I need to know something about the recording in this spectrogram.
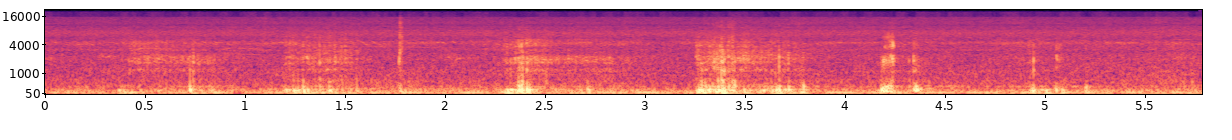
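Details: Wild mule deer in Wyoming in autumn that seemed very sick, coughing outdoors: about six short, harsh, rough coughs over a low outdoor rumble.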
